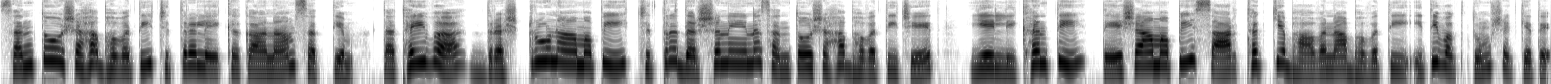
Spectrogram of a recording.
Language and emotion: Sanskrit, neutral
